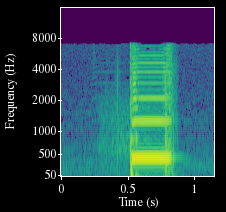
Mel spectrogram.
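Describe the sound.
A telephone line disconnects during a live call-in, giving a single short, loud beep: one steady mid-pitched tone lasting about a third of a second, preceded by faint noise and followed by silence.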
